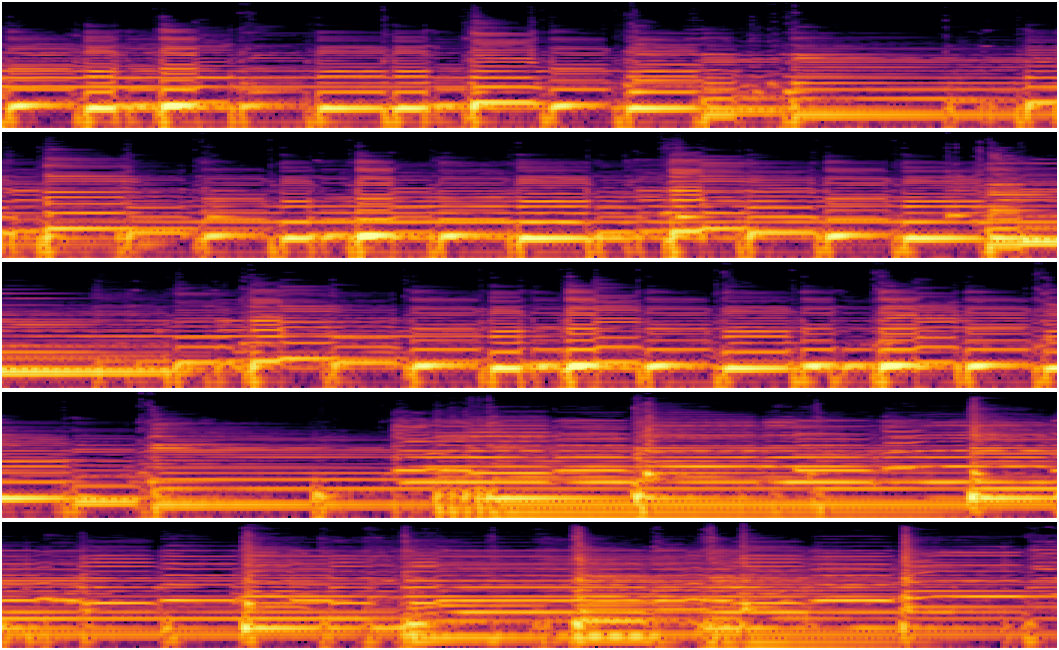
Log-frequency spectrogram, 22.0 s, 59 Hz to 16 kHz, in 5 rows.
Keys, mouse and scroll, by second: 0.3 click, 1.1 click, 2.1 alt+shift+click, 3.5 alt+shift+click, 4.1 middle click, 4.5 scroll up 2, 4.8 shift+middle click, 5.2 scroll down 1, 5.4-6.6 middle drag, 6.6 right click, 8.5 right click, 9.0 shift+middle click, 9.7 right click, 11.7 right click, 12.2 middle click, 12.6 Tab, 12.8 click, 13.1 scroll down 3, 13.3-14.1 middle drag, 14.1 scroll up 2, 14.3 Tab, 14.5 middle click, 15.2 scroll up 1, 16.2 ctrl+r, 18.7 ctrl+z, 19.1 Tab, 19.3 click, 19.6-20.9 middle drag, 20.9 drag, 21.8-21.9 drag.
